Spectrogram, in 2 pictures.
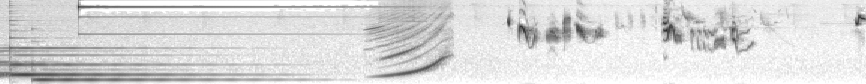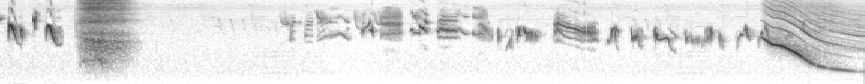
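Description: A bell-like musical chord fading away, then a quick rising whistle glide, followed by a songbird chirping and warbling in short, high phrases. There is a brief rushing noise about halfway through and a falling whistle glide near the end.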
